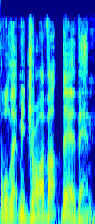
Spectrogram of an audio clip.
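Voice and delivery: ordinary talk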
